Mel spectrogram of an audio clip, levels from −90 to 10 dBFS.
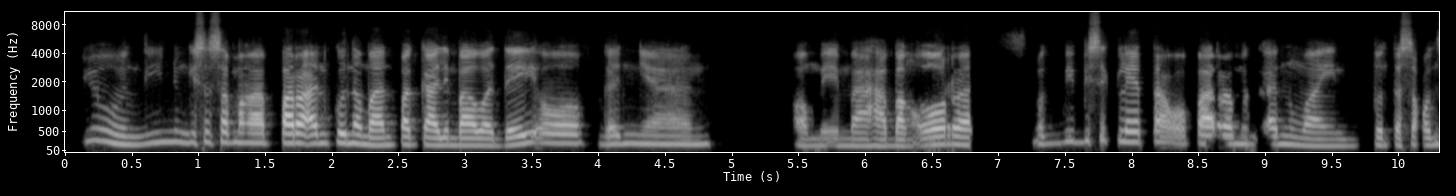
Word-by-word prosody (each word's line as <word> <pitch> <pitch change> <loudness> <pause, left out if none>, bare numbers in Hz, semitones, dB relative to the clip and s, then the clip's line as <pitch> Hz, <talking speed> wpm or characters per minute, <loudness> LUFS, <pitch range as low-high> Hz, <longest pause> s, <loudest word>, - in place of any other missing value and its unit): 'yon, 230 -10 -5
'yon 235 +5 -8
yung 225 - -8
isa 240 +2 -3
sa 240 - +2
mga, 235 -1 +3
paraan 220 -1 +7
ko 225 - +3
naman, 180 -4 +3
pagka 185 -2 +3
halimbawa 170 -1 +3
day 180 +7 0
off, 215 -1 0
ganyan, 195 - -5 0.7
o - - -3
may 165 0 -8
mahabang 155 -1 -1
oras, 185 +2 +4 0.5
magbibisikleta 245 +3 -4
ako - - -2
para 205 0 +3
mag-unwind, 175 -6 -5
punta 175 0 -5
sa - - -3
kung 175 +2 -5
195 Hz, 145 wpm, -24 LUFS, 170-220 Hz, 0.7 s, paraan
